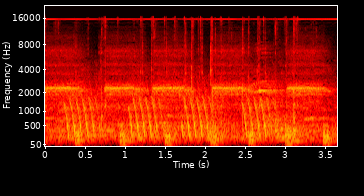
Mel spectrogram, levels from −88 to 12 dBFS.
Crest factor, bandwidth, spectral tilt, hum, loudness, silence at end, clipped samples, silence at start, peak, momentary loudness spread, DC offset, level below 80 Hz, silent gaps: 16 dB; 17 kHz; -4.5 dB/octave; none; -24 LUFS; 0 s; under 0.1%; 0 s; -8 dBFS; 2 LU; under 0.1%; -50 dBFS; none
